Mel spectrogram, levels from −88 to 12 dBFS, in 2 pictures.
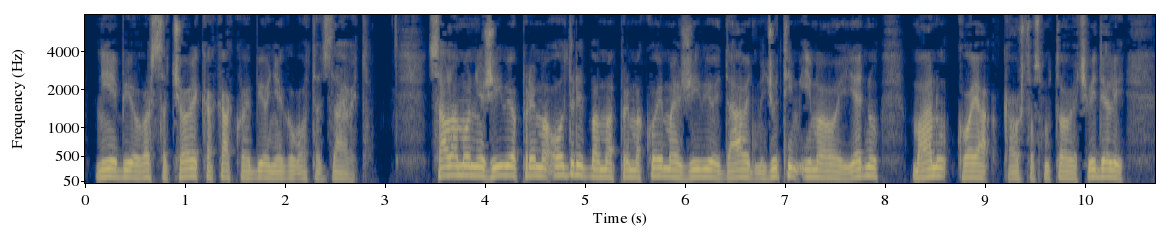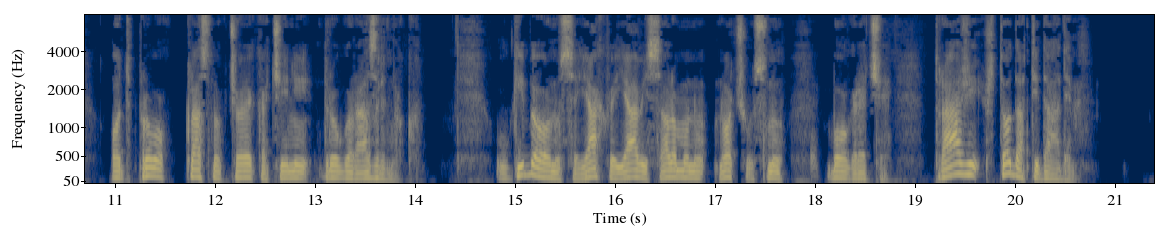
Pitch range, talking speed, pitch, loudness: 110-140 Hz, 155 wpm, 120 Hz, -20 LUFS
